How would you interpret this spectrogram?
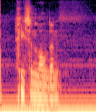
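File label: "Giessenlanden", Dutch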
